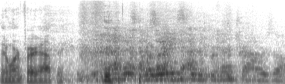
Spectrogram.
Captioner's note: laughter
